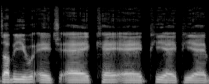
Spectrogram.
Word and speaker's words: whakapapa: It's spelled WHAKAPAPA, but it's pronounced whakapapa, which is basically your lineage, your roots, your identity.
